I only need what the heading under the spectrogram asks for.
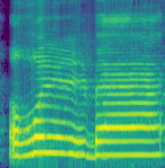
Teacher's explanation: ഗൈനിൻ്റെ മഖ്റജ് അദ്നൽ ഹൽക്കാണ്. നമ്മുടെ തൊണ്ടയുടെ ആദ്യ ഭാഗം. സൗണ്ടിനെ അയിനായി പോവാതെ ശ്രദ്ധിക്കുക.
